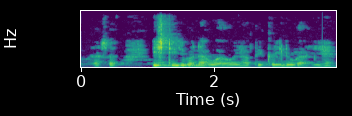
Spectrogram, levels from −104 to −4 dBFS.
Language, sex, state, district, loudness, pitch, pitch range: Hindi, male, Bihar, Supaul, -26 LUFS, 135 Hz, 135-145 Hz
